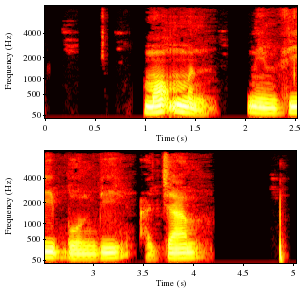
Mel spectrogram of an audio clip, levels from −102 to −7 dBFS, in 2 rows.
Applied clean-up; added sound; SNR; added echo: none; none; none; none.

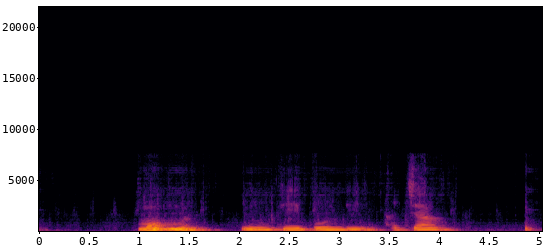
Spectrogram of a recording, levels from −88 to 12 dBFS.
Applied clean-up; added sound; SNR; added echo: neural separator model SepFormer DNS4.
